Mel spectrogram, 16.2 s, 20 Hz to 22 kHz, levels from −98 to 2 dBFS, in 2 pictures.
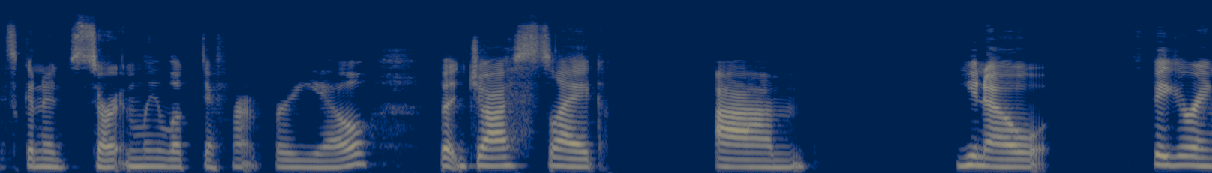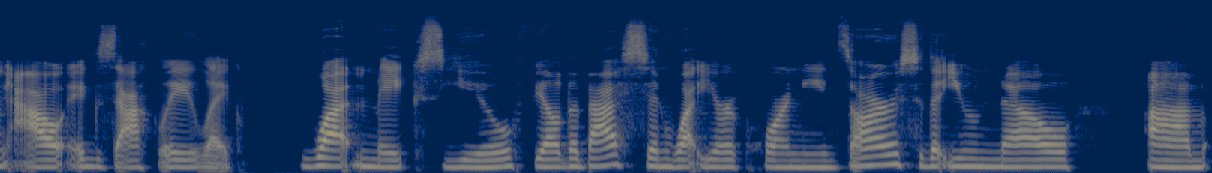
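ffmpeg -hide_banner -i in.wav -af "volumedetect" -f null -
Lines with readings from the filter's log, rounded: mean_volume: -42.6 dB
max_volume: -19.5 dB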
